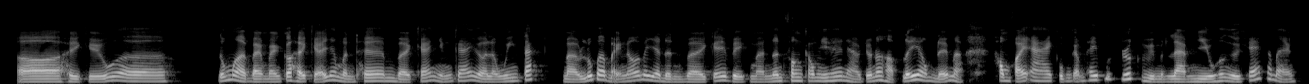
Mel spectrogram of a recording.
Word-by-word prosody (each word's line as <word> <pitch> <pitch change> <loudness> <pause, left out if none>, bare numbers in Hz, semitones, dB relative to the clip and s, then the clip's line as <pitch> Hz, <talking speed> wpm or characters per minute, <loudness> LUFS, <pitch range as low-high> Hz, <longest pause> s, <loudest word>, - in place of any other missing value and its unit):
Ờ, 130 +1 +4
thì, 130 -2 +2
kiểu, 130 +7 0
ơ, 145 -4 +1 0.5
đúng 215 - -1
rồi, 200 - +4
bạn 125 0 0
bạn 125 0 -1
có 180 - +4
thể 155 -6 +3
kể 140 - 0
cho 200 - 0
mình 130 -7 -3
thêm 155 -1 +1
về 115 -3 +1
cái 155 +9 -3
những 140 -3 -4
cái, 175 +4 -2
gọi 125 - +1
là, 125 - -1
nguyên 145 +6 -3
tắc 215 +1 +1 0.3
mà 120 -3 0
lúc 165 - +2
đó 215 - +6
bạn 135 - -3
nói 180 +6 0
với 210 -2 +2
gia 180 - +2
đình 120 -1 -3
về 120 -2 0
cái 180 +8 0
việc 125 -6 -1
mà 120 -1 -4
nên 150 +4 0
phân 170 +2 -1
công 160 -1 -2
như 155 0 -1
thế 185 +3 -1
nào 145 -9 -4
cho 145 - +3
nó 195 - +1
hợp - - -4
lý 180 +7 +6
hông? 170 -9 +1
Để - - +1
mà - - -3 0.3
không 170 -1 0
phải - - +3
ai 160 -4 -2
cũng 150 - -4
cảm - - -4
thấy 205 +2 +2
bứt - - -4
rứt 245 +3 +2
vì 135 -5 -1
mình 120 0 -5
làm 125 0 +1
nhiều 130 +1 +2
hơn 160 0 -2
người 130 -3 +3
khác 210 +7 0
á 245 - -4
bạn? 120 +3 -4
150 Hz, 295 wpm, -24 LUFS, 125-175 Hz, 0.5 s, đó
